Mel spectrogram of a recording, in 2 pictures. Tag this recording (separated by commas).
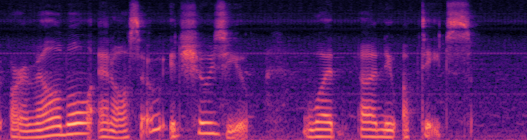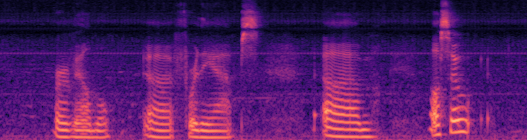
Speech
